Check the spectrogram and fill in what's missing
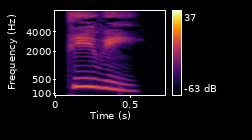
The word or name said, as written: ದೀವಿ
